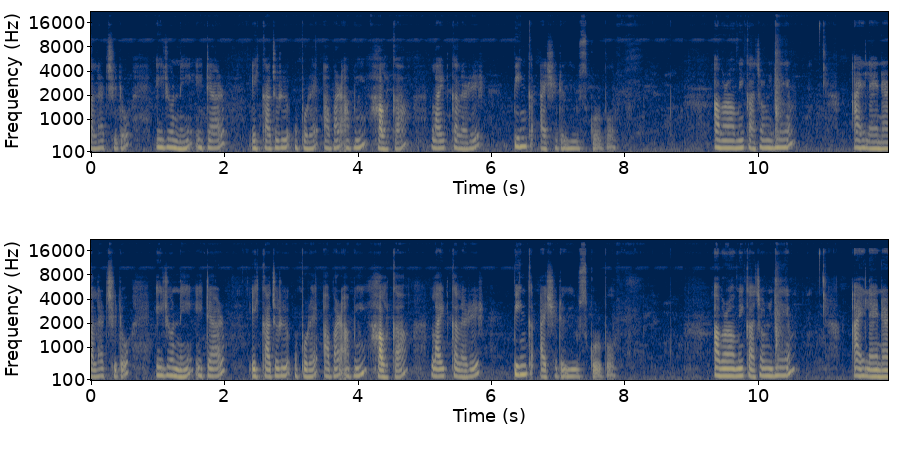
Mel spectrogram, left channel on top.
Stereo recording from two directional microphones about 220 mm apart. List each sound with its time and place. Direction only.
0.0 s a woman's voice: 35° right (ahead or behind)
9.3 s a woman's voice: 35° right (ahead or behind)
10.9 s a sound: 35° right (ahead or behind)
